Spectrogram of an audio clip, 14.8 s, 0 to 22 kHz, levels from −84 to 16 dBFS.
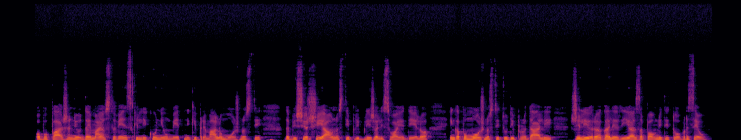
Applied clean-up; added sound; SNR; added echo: none; none; none; none.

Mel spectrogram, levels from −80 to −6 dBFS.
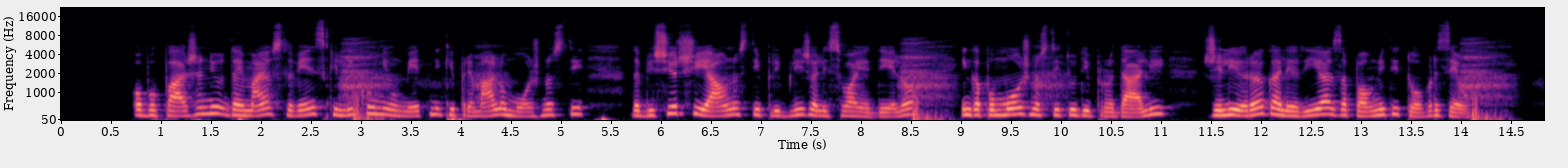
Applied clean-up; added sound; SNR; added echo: none; Breathing; 18 dB; none.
